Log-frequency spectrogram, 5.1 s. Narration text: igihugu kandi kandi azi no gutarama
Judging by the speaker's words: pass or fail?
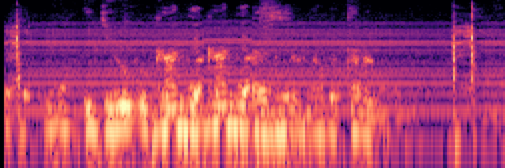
pass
